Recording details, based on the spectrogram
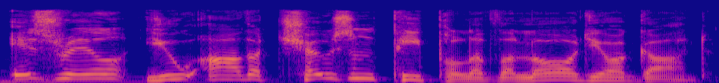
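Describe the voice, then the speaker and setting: A man's voice: on the high side, sing-song, a little slow, fairly bright tone. An actor playing a stern, fervent prophet who addresses his people in a solemn, emphatic, declamatory dramatized scripture reading. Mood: fervent, exalting. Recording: music under the voice.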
